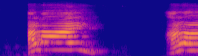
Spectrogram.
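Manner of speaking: high, loud, snappy what; bratty child snapping back; rude reply. Shown as a demonstration. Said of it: "ไม่เอานะคะ". (ตอบห้วนๆ เสียงสูงดังแบบไม่สุภาพ)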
